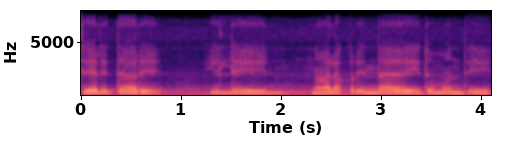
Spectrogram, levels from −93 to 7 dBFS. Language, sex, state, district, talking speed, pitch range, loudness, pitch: Kannada, female, Karnataka, Mysore, 75 wpm, 245-260 Hz, -14 LUFS, 255 Hz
